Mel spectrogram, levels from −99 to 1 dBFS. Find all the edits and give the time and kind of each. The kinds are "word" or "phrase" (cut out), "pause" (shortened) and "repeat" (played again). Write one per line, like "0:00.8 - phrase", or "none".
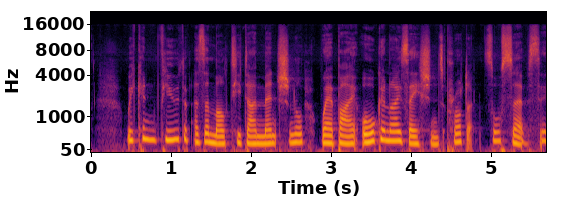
0:01.2 - word
0:02.7 - word
0:04.4 - word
